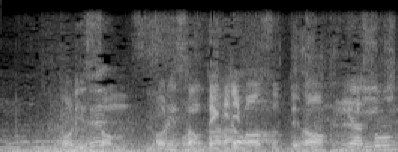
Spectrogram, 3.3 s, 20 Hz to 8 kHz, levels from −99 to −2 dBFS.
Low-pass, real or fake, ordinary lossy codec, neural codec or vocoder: 7.2 kHz; real; none; none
